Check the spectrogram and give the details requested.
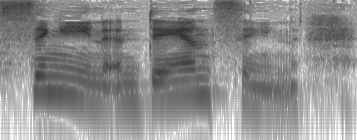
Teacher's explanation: instead of articulating NG words like singing and dancing in the back of the mouth where the velum is, the tongue to the soft palate, we're now at singing and dancing at the front of the mouth, almost like a California sound, right?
